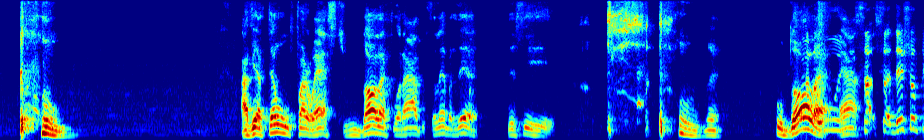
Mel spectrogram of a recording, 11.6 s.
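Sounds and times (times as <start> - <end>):
person coughing: 0.3 - 0.9, 7.3 - 9.0
speech: 0.5 - 0.9, 3.0 - 7.0, 8.5 - 9.1, 9.7 - 11.5.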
